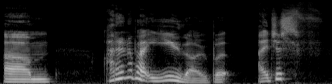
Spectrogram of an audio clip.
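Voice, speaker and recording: A man's voice: medium pitch, wildly swooping pitch, normal speed. A man with a mid-range voice hosts a casual podcast. He talks in a loose, rambling style and readily pokes fun at himself. It sounds like informal chat about games and news. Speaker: podcast host.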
